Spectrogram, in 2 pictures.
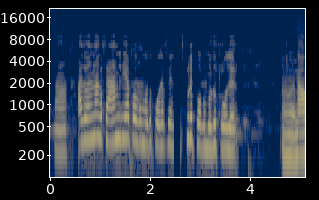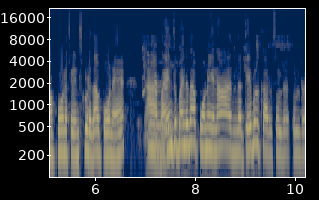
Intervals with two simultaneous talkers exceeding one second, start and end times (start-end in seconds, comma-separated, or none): none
